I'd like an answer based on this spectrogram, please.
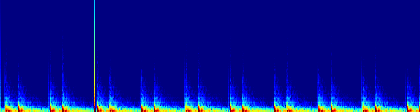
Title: Heartbeat sound - No Ads - ASMR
